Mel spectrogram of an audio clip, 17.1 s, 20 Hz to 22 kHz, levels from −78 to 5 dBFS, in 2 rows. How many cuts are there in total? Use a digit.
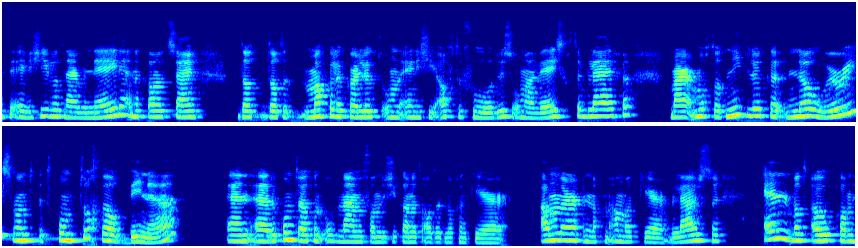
0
